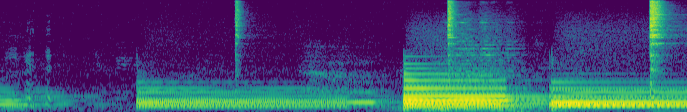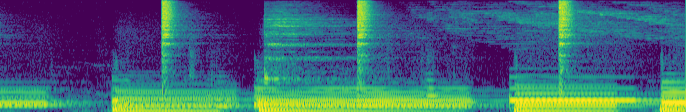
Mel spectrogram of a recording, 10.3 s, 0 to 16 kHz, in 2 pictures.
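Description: Electric stage keyboard, a Nord Stage 2, playing a slow sequence of held chords, a new chord struck every second or two after a brief silence; from about six seconds in a low bass sounds under each chord.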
